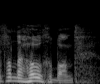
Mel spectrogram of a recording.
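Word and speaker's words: Pieter van den Hoogenband: Did Did I pronounce Hugenban correctly there, Alex? Pieter van der Hogeband.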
